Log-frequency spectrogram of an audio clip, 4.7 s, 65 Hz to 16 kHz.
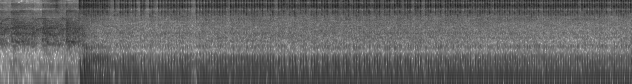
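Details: Wrecked 2021 Kawasaki ZX10R being rebuilt, first start after refuelling and a fuel pump gasket, exhaust view, in Rain mode, tune still pending: it fires and settles into a fast, slightly uneven idle with a lumpy exhaust note. Rough running, cause unknown.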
